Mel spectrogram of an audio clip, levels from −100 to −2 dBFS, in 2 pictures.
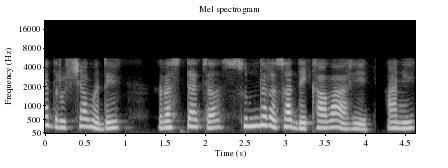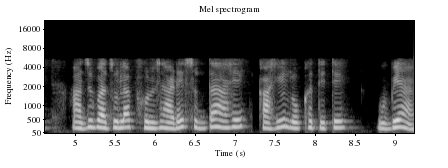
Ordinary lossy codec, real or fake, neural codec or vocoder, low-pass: none; fake; codec, 44.1 kHz, 3.4 kbps, Pupu-Codec; 5.4 kHz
